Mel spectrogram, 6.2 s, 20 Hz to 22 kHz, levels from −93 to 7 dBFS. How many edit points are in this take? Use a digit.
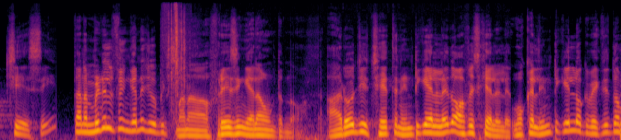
1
